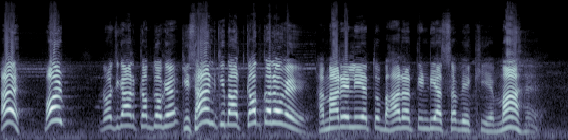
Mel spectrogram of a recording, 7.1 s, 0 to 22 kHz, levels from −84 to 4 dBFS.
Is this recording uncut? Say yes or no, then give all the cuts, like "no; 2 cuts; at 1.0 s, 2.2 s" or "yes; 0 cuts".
no; 2 cuts; at 2.3 s, 3.9 s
